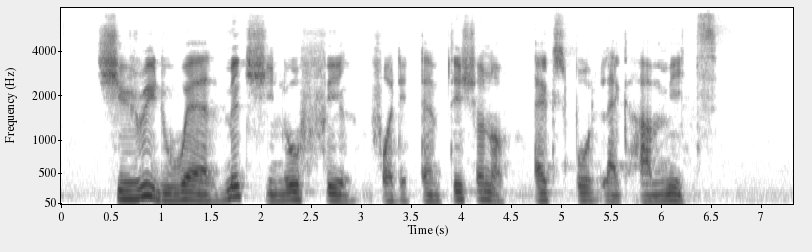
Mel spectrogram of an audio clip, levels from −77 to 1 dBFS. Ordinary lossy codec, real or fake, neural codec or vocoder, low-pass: none; real; none; 7.2 kHz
